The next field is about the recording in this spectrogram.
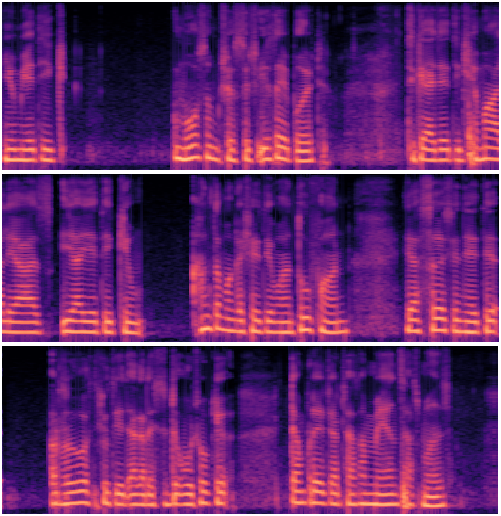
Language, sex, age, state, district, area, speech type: Kashmiri, male, 60+, Jammu and Kashmir, Ganderbal, urban, spontaneous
